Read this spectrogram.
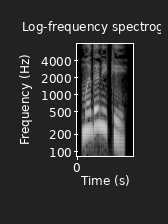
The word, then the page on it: ಮದನಕೈ: madana kai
